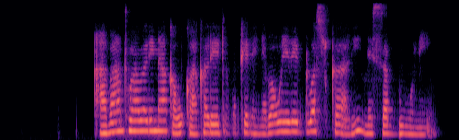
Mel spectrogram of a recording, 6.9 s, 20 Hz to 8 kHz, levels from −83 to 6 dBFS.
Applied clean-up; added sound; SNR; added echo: neural mask model DeepFilterNet 3.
